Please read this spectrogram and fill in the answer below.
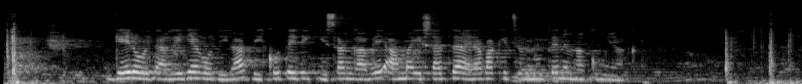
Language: Basque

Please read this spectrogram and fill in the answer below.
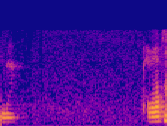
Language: Odia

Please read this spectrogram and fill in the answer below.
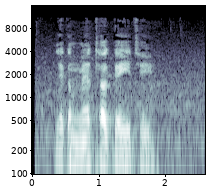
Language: Urdu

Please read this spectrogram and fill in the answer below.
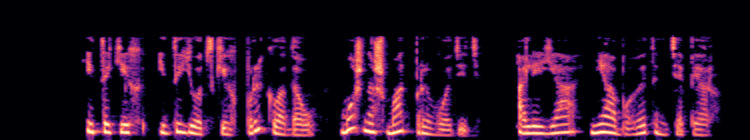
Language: Belarusian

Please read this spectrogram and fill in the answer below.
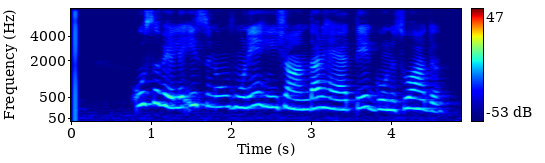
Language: Punjabi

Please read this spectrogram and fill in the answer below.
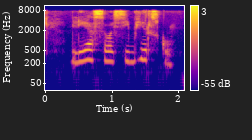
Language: Russian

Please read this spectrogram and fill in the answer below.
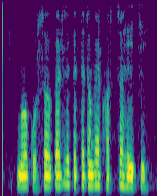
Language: Odia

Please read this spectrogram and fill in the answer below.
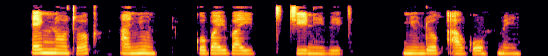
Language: Kalenjin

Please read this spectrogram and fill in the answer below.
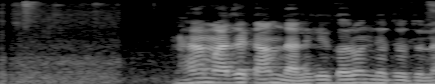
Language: Marathi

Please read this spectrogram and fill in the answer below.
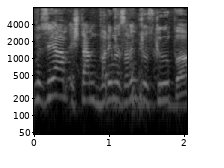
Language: Hebrew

